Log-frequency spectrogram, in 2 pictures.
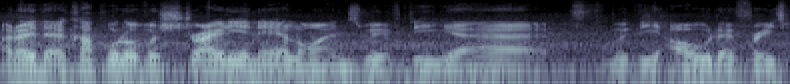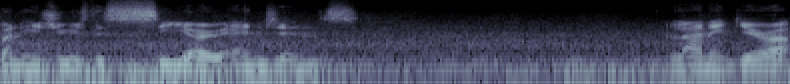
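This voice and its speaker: A man speaks at medium pitch and a moderate pace, with ordinary pitch variation. Long, frequent pauses break up his speech, and there is noticeable background noise and audible room echo. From England, Hertfordshire. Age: 30s. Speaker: plane spotting livestream host. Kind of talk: live commentary. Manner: animated.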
